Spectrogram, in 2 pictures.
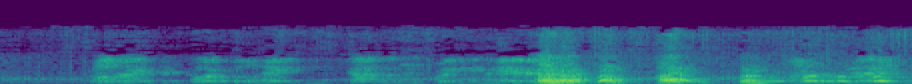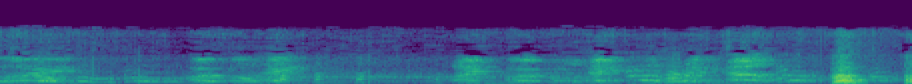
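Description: The dog King barks several times at Corporal Hayden's cabin in irregular bursts, mixed with yips and whining sounds, loud, with the sharpest barks coming near the middle and end.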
